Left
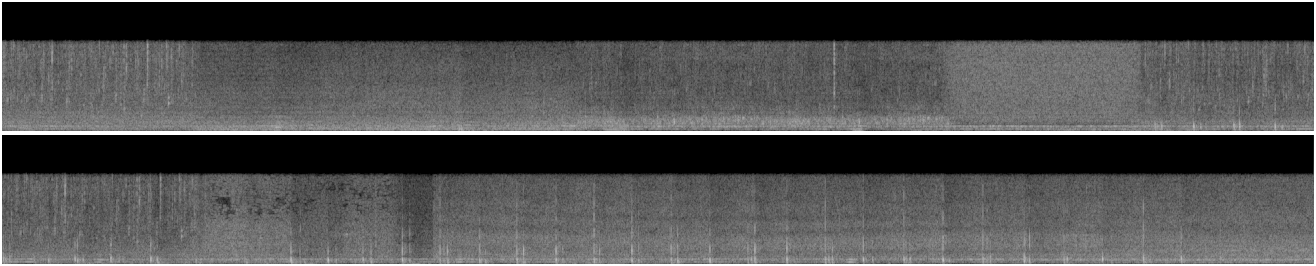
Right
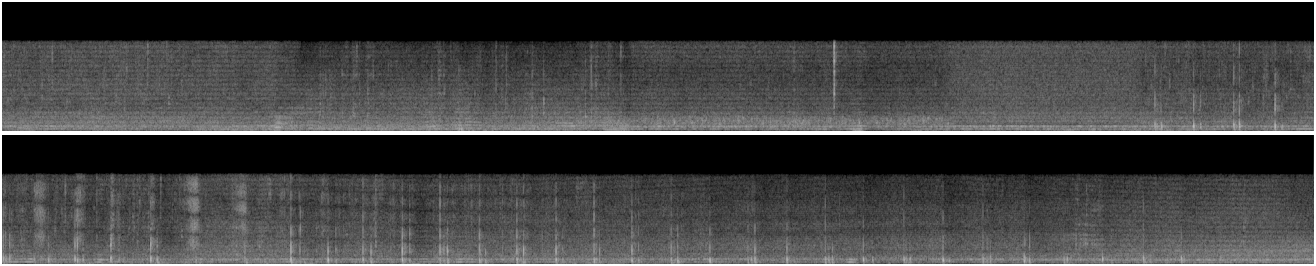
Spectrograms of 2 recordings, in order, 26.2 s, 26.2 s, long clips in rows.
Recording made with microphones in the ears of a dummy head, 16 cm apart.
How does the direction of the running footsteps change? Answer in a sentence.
In this clip you hear the running footsteps go from the right side to the left.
